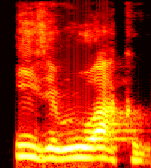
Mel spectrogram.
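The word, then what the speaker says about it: Ezeiruaku: I think it's Easy Ruaku. That's how you say it.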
